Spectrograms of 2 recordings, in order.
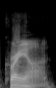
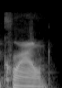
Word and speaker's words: crayon: How do you pronounce that word? Crayon. Crayon. That's correct. Anybody crown is Is there Is there another pronunciation? People say crown. Oh, that's that's psychopathic.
